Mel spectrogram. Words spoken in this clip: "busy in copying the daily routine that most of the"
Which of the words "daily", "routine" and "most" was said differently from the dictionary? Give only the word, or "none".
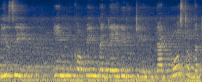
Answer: none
